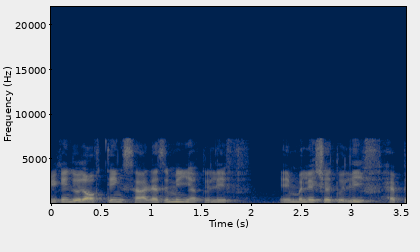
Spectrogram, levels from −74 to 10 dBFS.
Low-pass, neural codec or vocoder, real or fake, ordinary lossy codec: 7.2 kHz; none; real; none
